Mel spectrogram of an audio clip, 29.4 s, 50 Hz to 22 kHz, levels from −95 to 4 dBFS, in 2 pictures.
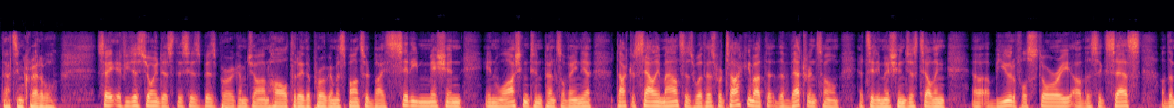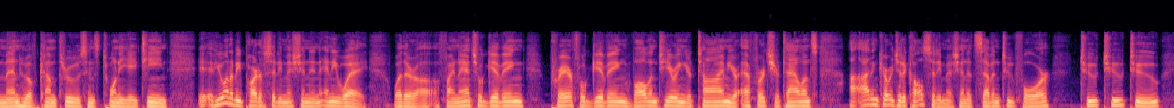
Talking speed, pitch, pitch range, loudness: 195 wpm, 110 Hz, 100-120 Hz, -15 LUFS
